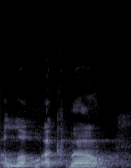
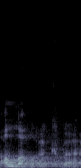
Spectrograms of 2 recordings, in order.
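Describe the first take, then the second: First: The last vowel of Akbar is drawn out long. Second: The last vowel of Akbar is short. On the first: It turns into a plural meaning drums. The speaker calls it wrong. "ketika kita tambah ... ditambah menjadi panjang di ujung bar itu" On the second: God is the greatest. The speaker calls it right. "artinya adalah Allah Maha Besar"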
